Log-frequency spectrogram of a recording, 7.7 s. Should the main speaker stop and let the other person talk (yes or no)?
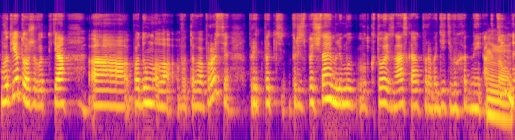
no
